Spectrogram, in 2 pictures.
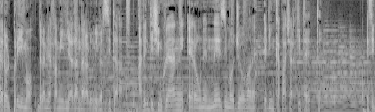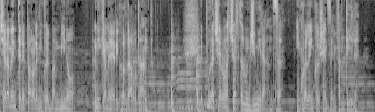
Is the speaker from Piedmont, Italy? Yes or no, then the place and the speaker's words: yes; Piedmont, Italy; sono piemontese. Anzi, peggio, sono monferrino. Siamo teste dure, che difficilmente cambiano idea.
